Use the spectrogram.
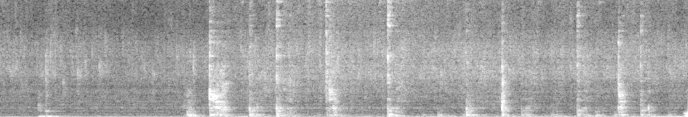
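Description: Ingredients for a curry fry in a pan, a steady low sizzle under sharp, irregular scrapes and clinks as a spoon stirs them about, close by with no talking.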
